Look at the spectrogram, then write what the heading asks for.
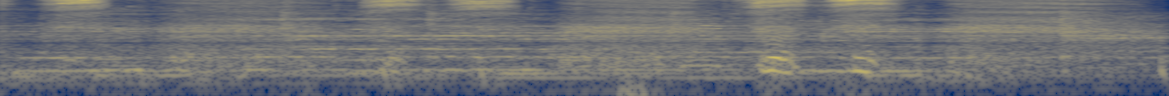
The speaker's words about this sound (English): We're going to change the breathing just a little bit by doing two inhales in and a big sigh out. It's going to be all with your mouth. So we're going to go belly, chest out.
